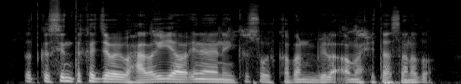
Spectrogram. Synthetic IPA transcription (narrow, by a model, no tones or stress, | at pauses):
d̪̥ɐd̪kʰɐsɪnt̪ʰɐkʰɐt͡ʃɐβɛjwɑħɑːlɐɣɐjaːβaːɪnaːnɛjkʰɐsɔːkʰɐβɐnbɪlɐ̰ʔɐ̰mɐħɪt̪ʰaːsɐnɐðɔ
